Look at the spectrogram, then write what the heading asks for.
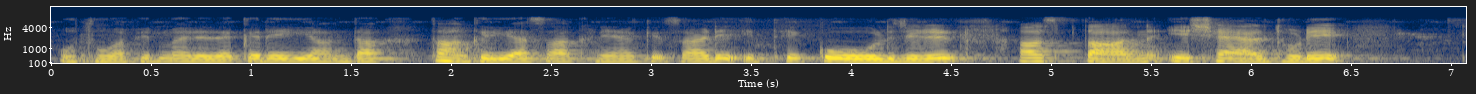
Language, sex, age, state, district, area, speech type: Dogri, female, 45-60, Jammu and Kashmir, Samba, rural, spontaneous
